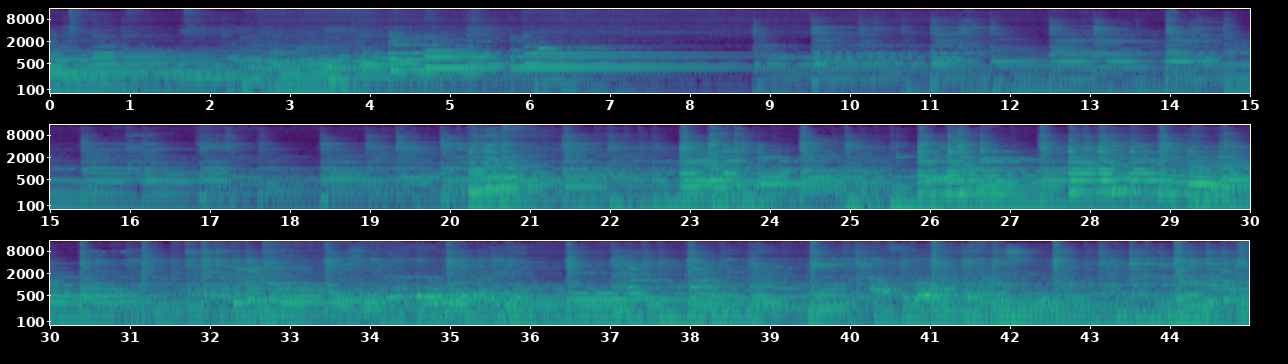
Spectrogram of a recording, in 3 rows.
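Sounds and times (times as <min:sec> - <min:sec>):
acoustic guitars strummed and picked: 0:00.0 - 0:44.9
bass: 0:00.0 - 0:44.9.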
